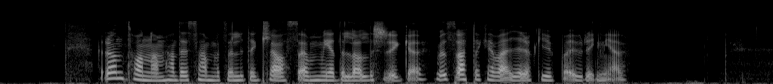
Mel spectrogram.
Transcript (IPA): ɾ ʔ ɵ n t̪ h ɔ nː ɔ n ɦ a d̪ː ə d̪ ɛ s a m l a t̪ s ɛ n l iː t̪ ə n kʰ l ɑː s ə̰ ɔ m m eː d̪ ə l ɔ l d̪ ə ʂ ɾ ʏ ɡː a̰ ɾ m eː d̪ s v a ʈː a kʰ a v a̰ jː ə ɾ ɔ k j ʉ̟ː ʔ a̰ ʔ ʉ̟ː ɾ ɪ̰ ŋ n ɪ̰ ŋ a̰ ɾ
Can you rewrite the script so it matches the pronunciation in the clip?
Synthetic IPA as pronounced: ɾ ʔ ɵ n t̪ h ɔ nː ɔ m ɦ a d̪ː ə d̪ ɛ s a m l a t̪ s ɛ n l iː t̪ ə n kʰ l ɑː s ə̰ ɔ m m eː d̪ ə l ɔ l d̪ ə ʂ ɾ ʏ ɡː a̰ ɾ m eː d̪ s v a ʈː a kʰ a v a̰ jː ə ɾ ɔ k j ʉ̟ː p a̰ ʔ ʉ̟ː ɾ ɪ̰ ŋ n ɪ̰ ŋ a̰ ɾ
